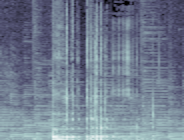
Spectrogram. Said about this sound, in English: Yes, that was a real belch from me just now. I do have the ability to belch on cue. It's one of the many talents I have. But belches are like snowflakes. No two smell exactly alike.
